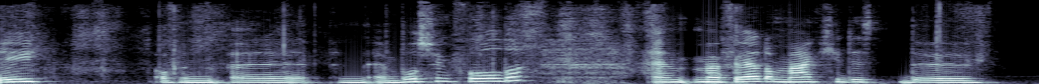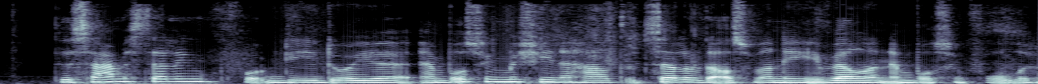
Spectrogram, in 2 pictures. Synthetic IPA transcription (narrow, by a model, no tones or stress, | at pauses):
eː | ʔɔfənənɛmbɔsɪŋfolˠdəʔɛnmaɹfɛɹdəɹmaːkʰjədə | d̥əsaːmənstɛlɪŋfdiədʊəjəɛmbɔsɪŋmaʃinəɦatʰətsɛlˠəvdəɑ̰lˠsʋanɪːɹjə̰ʋɛlˠənɛ̰mbɔ̰sɪŋfo̰lˠdə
